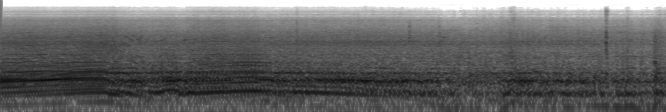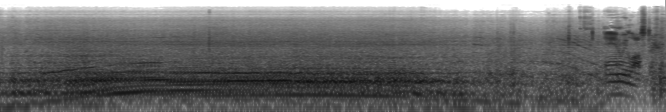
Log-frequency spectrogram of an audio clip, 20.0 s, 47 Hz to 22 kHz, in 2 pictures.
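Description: A 347 stroker car engine, down on power and idling low, runs steadily close by with rising and falling revs through the clip, a rough mid-pitched drone with a few throttle swells and voices talking over it.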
